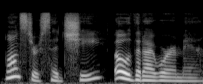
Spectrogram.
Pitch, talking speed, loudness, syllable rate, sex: 210 Hz, 265 wpm, -18 LUFS, 6.0 syllables/s, female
